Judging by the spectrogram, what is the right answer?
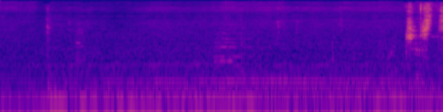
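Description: Steady low rumble of heavy road traffic near a highway in Cavite City, Philippines, heard from inside a moving vehicle, with a voice briefly audible over it.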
